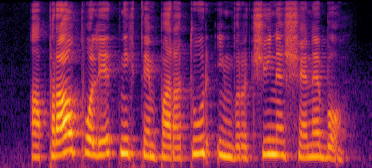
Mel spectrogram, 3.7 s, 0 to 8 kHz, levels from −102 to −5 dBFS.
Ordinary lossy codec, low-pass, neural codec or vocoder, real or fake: none; none; none; real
